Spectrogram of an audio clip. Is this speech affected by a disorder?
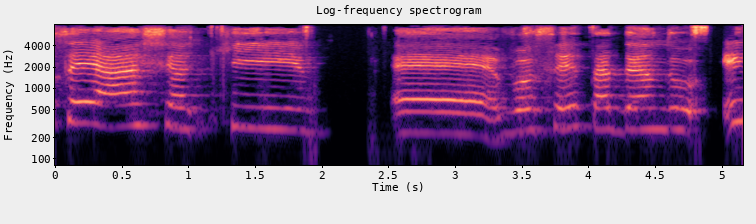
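Yes: cerebral palsy.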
